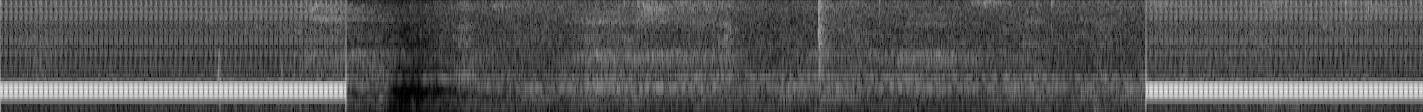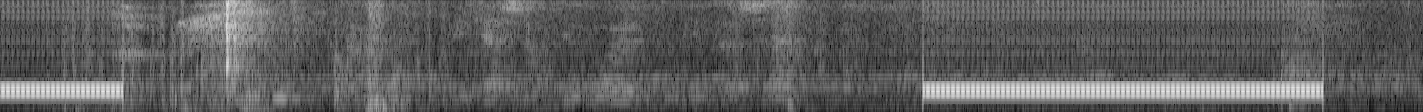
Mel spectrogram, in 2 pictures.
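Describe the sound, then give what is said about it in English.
Telephone line tone during a call transfer to voicemail: three long, steady mid-pitched beeps, each about two seconds, separated by stretches of faint line hiss with some quieter rustling. “Do you want me to transfer you to his voicemail? Yes, please. Okay, I'll transfer you.”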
